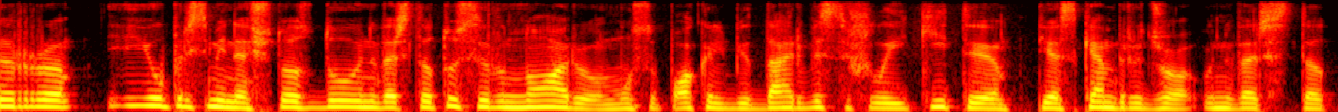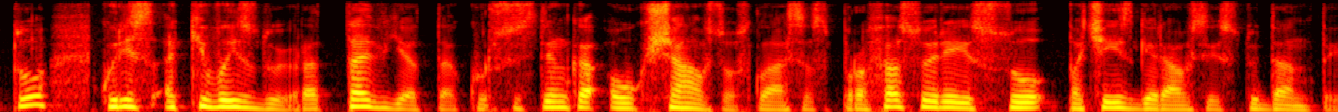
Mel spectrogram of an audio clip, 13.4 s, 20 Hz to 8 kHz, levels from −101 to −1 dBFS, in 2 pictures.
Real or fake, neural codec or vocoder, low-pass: real; none; 7.2 kHz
